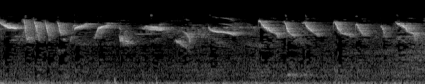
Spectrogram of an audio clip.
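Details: White-eye (pleci) singing gacor on a tutor recording: rapid series of high, sharply descending chirps, grouped in quick bursts, with a short warbled phrase partway through and little other sound.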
